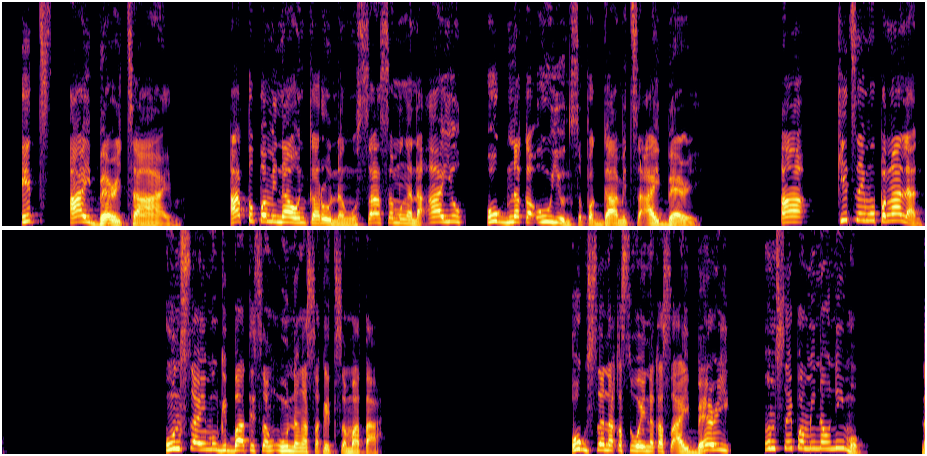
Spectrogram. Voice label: Cebuano Voice Sample Male; Muntinlupa

